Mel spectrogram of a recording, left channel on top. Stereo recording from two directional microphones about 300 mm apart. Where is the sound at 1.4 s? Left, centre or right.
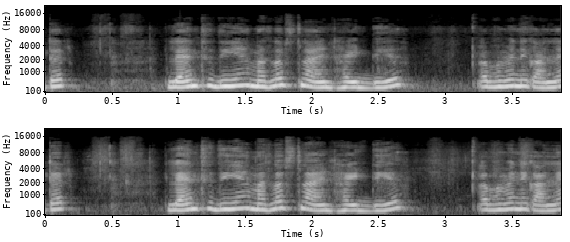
Centre.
